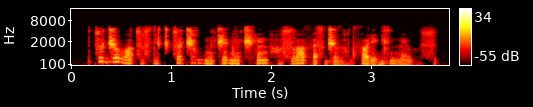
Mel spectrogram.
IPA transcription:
t͡su˦d͡ʒo˦ βɔ˨t͡so̤˨s ɾʲɔ̤˨˦t͡ʃt͡so˦t͡ʃɔ̤˦d bõ˨t͡ʃɘ˦ dẽ˦˨t͡ʃhẽ˦nhɔ̤˦˨s lɔ˦θɐ˨sd͡ʒo˨ðɔ̤˨d θɔ˦ɾʲɐ˨ɡʲṳ˦d nẽ˨βṳ˨s

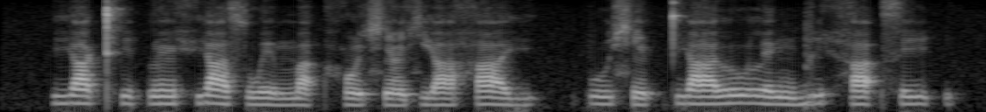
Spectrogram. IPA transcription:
ja˧kʰi˨t̚lẽ˧ hja˥˧swe˨˩ma˨ʔhɔ̃˨˩ ɕã˨˩ɕja˧ha˥˧j | pu˧ɕẽ˨t̚t̪ja˦ lu˦le˧ŋbi˥˧ ha˦ʔsi˦ʔ

